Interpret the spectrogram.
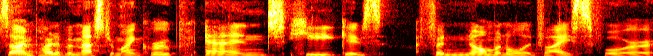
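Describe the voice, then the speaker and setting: In a very clean recording with a silent background, a woman with an American accent sounds enthusiastic, her very deep, low voice moving with ordinary pitch variation. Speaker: podcast host. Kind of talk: podcast interview.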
